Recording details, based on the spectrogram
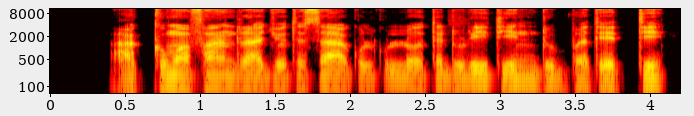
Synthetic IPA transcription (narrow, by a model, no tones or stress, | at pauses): ʔɐ̰kːʊmɐfaːnɾaːd͡ʒːɔt̪ɐsaːkʼʊlkʼʊlːo̞ːt̪ɐd̪ʊɾiːt̪iːnd̪ʊbːɐt̪ɛt̪ːɪ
